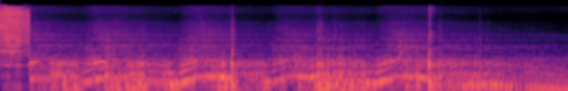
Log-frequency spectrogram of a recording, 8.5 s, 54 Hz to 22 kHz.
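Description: Audi TTS (8J) turbocharged 2.0 TFSI four-cylinder being revved while parked: a series of throttle blips, the engine note rising and falling several times around 2,000–3,000 rpm, with two sharp pops. Background music fades out in the first half-second.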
